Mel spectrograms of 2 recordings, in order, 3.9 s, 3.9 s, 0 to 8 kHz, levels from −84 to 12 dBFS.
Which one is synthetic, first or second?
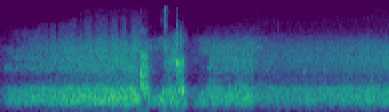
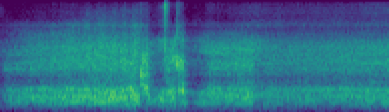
second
